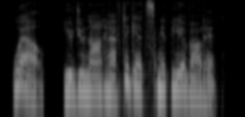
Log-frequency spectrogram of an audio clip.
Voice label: computer snippy; time-lab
